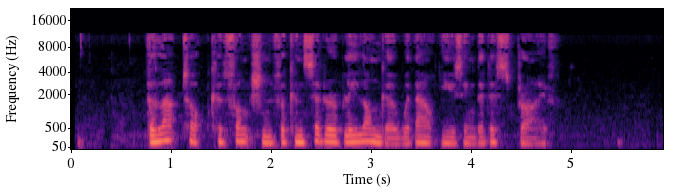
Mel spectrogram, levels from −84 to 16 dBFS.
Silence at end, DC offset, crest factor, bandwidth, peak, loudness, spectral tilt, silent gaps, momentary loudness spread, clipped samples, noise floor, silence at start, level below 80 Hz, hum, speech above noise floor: 1.1 s; under 0.1%; 18 dB; 11.5 kHz; -6 dBFS; -22 LUFS; -4.5 dB/octave; none; 10 LU; under 0.1%; -61 dBFS; 0.05 s; -54 dBFS; none; 39 dB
